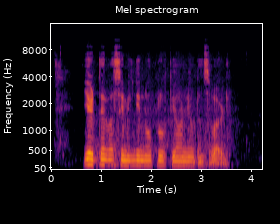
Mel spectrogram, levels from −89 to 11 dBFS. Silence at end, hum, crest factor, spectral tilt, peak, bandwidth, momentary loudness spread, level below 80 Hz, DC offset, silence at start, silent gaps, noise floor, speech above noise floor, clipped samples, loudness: 0.7 s; none; 20 dB; -4.5 dB/octave; -4 dBFS; 9.2 kHz; 11 LU; -66 dBFS; under 0.1%; 0.65 s; none; -73 dBFS; 51 dB; under 0.1%; -22 LUFS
